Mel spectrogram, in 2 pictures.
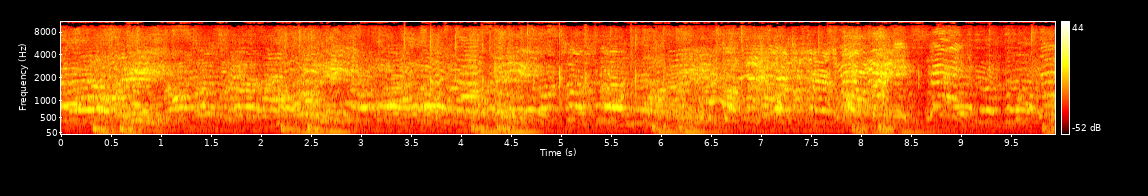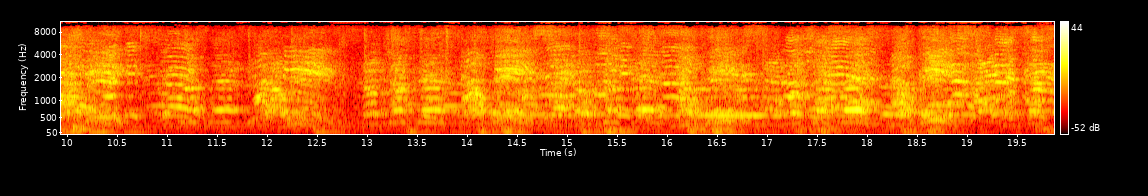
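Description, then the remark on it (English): A large protest crowd blocking the New York City subway chants "no justice, no peace" in loud, rhythmic unison, voices rising and falling in repeated bursts over a constant roar of babble, steady and dense throughout, with no clear pause. “So yes, you saw them protesting, saying no justice, no peace.”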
